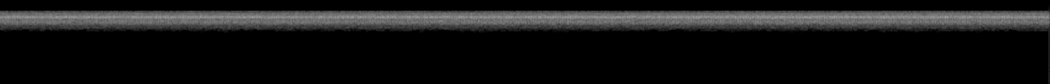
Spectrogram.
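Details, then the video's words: Cicadas droning loudly in the hot summer heat, an even, shrill, continuous buzz that stays level for the whole stretch, with nothing else audible. "뜨거운 무더위 속 시끄러운 매미 울음 소리"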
